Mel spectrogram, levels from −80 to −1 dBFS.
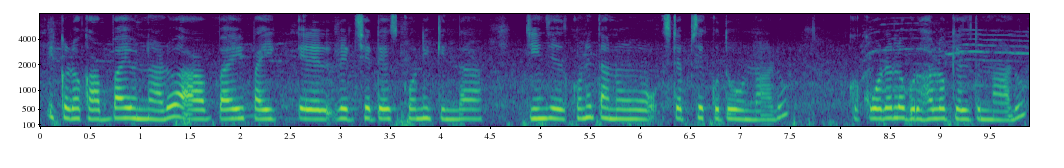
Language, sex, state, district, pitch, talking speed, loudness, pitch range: Telugu, female, Andhra Pradesh, Anantapur, 255 Hz, 125 wpm, -20 LUFS, 245-265 Hz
